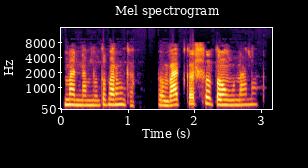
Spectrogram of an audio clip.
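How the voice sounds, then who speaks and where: A woman with a creaky edge to her voice chats casually over the phone. She sounds coy and evasive, and the recording is dull and dry. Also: on the high side, level tone, quick pace, no room sound. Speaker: phone caller. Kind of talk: casual private phone chat. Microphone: phone call recording.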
